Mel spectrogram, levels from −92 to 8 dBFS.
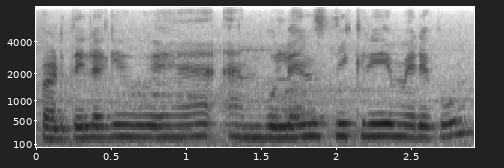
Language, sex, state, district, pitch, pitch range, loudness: Hindi, female, Chhattisgarh, Raipur, 205 Hz, 200-220 Hz, -13 LUFS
